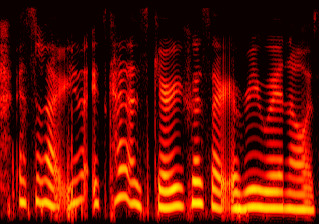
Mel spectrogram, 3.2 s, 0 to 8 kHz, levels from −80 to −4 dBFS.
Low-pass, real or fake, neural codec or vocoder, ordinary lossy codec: 7.2 kHz; real; none; none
